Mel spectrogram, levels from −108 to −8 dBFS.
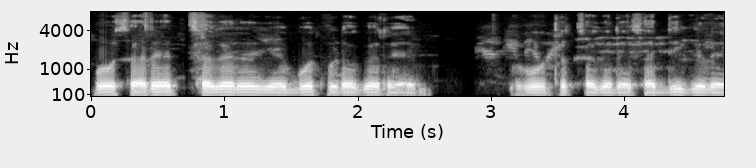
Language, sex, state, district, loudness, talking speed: Rajasthani, male, Rajasthan, Churu, -14 LUFS, 190 wpm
